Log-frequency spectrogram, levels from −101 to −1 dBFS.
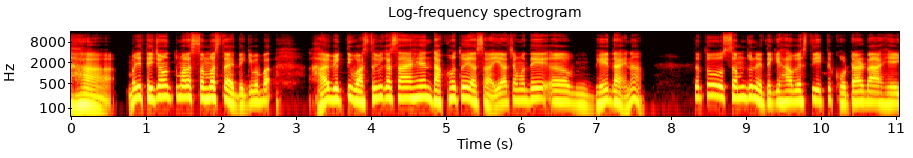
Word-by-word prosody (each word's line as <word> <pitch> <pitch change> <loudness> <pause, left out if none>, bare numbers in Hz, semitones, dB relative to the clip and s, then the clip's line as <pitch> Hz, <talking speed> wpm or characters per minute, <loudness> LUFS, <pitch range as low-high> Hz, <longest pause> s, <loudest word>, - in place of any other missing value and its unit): हां, 115 -7 +1 0.3
म्हणजे 195 +5 +2
त्याच्यावर 215 +3 +4
तुम्हाला 210 0 +3
समजता 195 -3 +2
येते, 125 -2 0
की 145 - -6
बाबा 155 +2 -2 0.6
हा 125 +9 0
व्यक्ती 180 +2 +2
वास्तविक 190 +4 +1
असा 200 0 +1
आहे 195 +1 +2
आणि 210 -2 -1
दाखवतोय 190 +5 +1
असा 145 -3 0
आहे 105 -1 -1
याच्यामध्ये 170 +6 -1
अ, 160 - -3 0.5
भेद 160 +4 0
आहे 135 -10 +1
ना. 170 +4 -4 0.7
तर 205 - -1
तो 235 -2 +2
समजून 205 0 -1
येते, 150 -3 -1
की 155 +2 -3
हा 155 +1 0
व्यक्ती 160 +2 -2
एक 165 +2 -7
खोटारडा 150 +2 0
आहे 135 -1 -2
165 Hz, 175 wpm, -23 LUFS, 145-195 Hz, 0.7 s, त्याच्यावर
